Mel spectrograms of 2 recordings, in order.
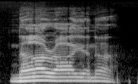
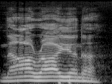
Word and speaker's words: Narayana: Many people say Narayan. It's not Narayan. It's Narayana. Everybody say Narayana.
